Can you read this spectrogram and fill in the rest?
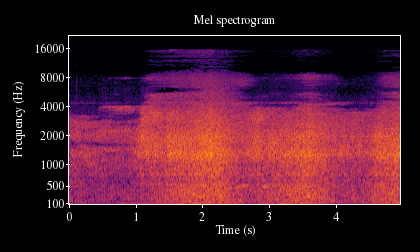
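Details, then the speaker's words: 2005 Toyota Hilux diesel that would not start, after repairing ignition switch wiring supply, key start in neutral: engine catches and settles into steady, even diesel idle, no misses or knocks; it still stalls by itself, not yet diagnosed. "So start, neutral. Yun o. Paandar na po mga ka-auto."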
